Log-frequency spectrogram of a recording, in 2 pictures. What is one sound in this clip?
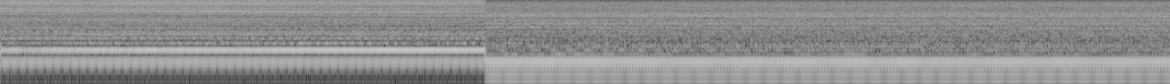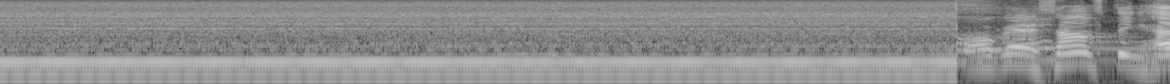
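A hydraulic press hums steadily, then changes pitch and stops.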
